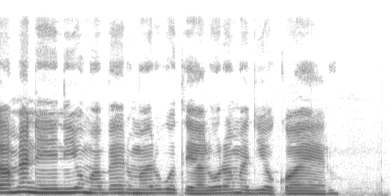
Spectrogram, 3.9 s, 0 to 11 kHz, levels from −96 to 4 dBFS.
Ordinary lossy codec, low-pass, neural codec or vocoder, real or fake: none; 9.9 kHz; none; real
